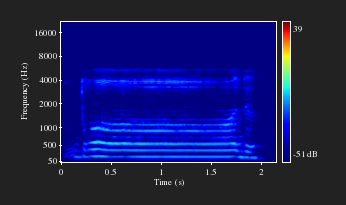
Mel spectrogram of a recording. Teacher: زبان کی کروٹ اور اوپر کی داڑوں کی جڑ سے ادا ہوتا ہے. یہ اپنی زبان کو تھوڑا سا موڑیں اور اوپر کے دانتوں کی جو جڑیں ہیں، اوپر کی داڑوں کی ہماری جڑیں ہیں، زبان کی کروٹ وہاں لگائیں تو ہمارا ضاد ادا ہوگا.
